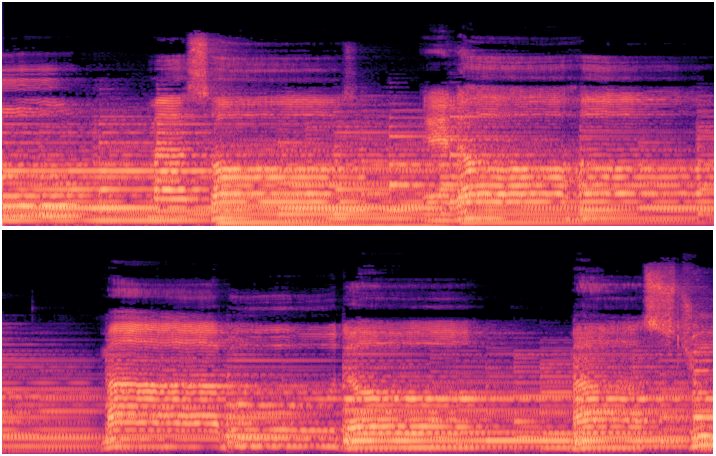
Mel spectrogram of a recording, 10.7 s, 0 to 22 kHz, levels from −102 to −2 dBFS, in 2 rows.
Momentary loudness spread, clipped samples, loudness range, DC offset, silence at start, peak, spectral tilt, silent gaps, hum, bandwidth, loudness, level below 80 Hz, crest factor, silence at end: 7 LU; under 0.1%; 3 LU; under 0.1%; 0 s; -2 dBFS; -5.5 dB/octave; none; none; 12.5 kHz; -19 LUFS; -36 dBFS; 18 dB; 0 s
